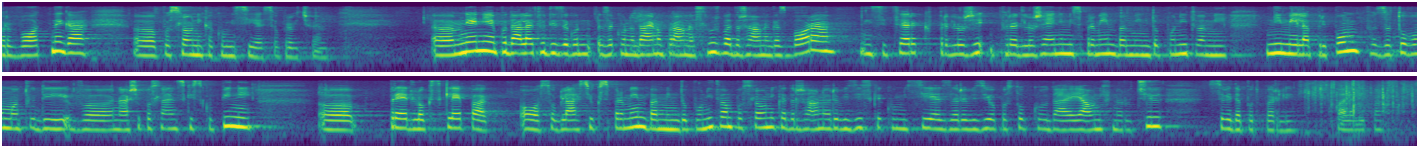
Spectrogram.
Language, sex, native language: Slovenian, female, Slovenian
